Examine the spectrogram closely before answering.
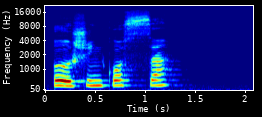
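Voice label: "ӧшинькостса", Komi, female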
